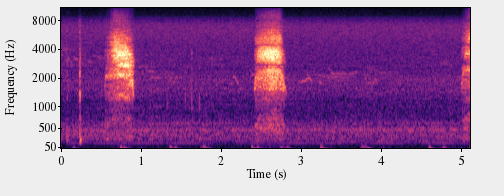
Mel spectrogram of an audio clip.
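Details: Young Eurasian eagle-owl recorded in the Eifel on 18 June 2016: rasping, breathy hisses, each under half a second, spaced about two seconds apart over quiet background hum.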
